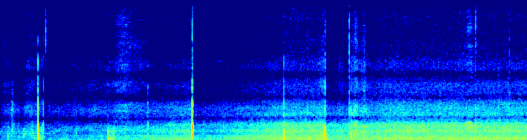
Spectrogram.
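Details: New Ford Ranger with engine off and key removed: sharp, irregular small clicks from inside the dashboard over a faint hiss, from a small actuator motor that keeps moving; cause still being traced.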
